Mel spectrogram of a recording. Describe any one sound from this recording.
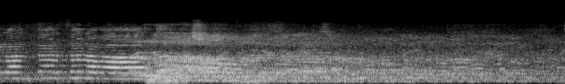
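A young man chants in a melodic voice through a microphone and loudspeakers.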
